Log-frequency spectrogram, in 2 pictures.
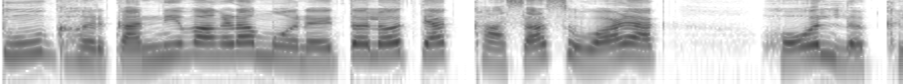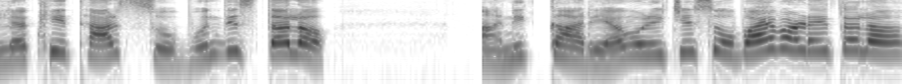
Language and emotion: Goan Konkani, happy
